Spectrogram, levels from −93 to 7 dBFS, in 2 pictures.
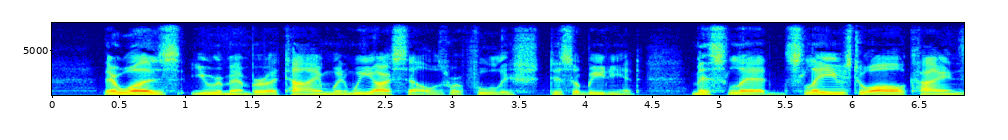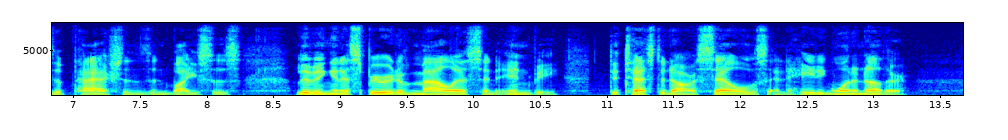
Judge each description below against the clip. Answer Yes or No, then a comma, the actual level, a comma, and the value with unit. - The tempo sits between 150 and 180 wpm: Yes, average, 160 wpm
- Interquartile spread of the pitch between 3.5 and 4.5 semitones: No, average, 2.7 semitones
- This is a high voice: No, low, 115 Hz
